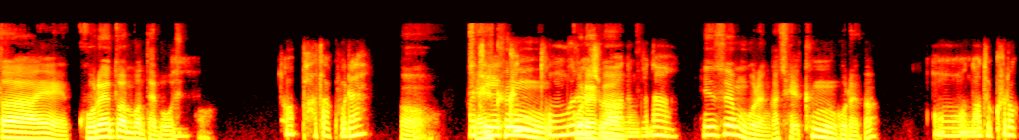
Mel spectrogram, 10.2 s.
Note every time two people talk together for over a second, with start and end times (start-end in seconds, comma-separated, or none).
4.7-6.3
